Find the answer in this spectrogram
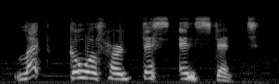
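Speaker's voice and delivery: firm, authoritative, commanding in-charge voice. Voicing a character ordering a creature to let go: authoritative "I'm in charge here" voice. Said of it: "her best "I'm in charge here" voice".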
